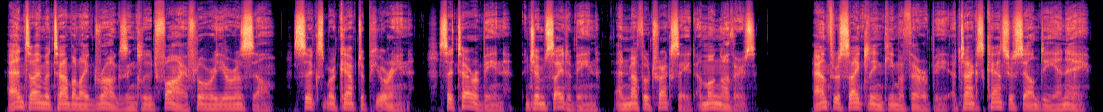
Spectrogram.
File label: Medical Narration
